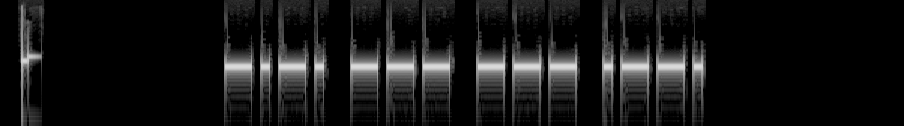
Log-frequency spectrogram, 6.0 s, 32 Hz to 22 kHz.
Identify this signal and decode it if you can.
Morse code, heard as a keyed tone, about 20 wpm, 700 Hz. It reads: COOP
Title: Build A Word - 4 Letters At A Time - 11-Letter Words - 20wpm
